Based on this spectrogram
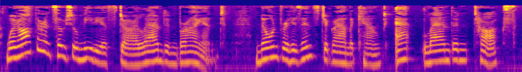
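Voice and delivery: ordinary talk

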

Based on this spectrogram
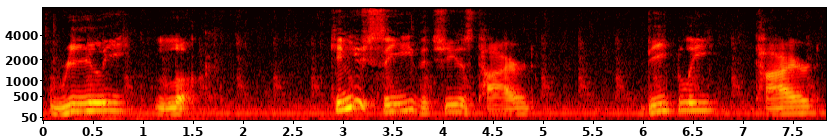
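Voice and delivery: slow, hushed sincerity; soft and earnest. Acted. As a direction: gently press the point home. Reverend speaks softly, earnestly.

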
